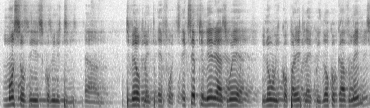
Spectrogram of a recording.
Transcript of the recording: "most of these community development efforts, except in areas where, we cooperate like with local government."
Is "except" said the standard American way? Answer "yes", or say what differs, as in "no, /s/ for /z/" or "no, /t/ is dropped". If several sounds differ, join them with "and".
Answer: yes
